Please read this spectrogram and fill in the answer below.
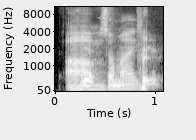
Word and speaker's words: Sommet: Sommet. Yep, Sommet. There you go. There's my. That sounds French. I probably butchered it. If you take the French pronunciation, yep.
